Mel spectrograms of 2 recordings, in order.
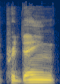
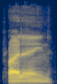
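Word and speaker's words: Prydain: of a book from a series called The predan Chronicles or The Chronicles of predan pridan it's spelled p r y d a i n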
